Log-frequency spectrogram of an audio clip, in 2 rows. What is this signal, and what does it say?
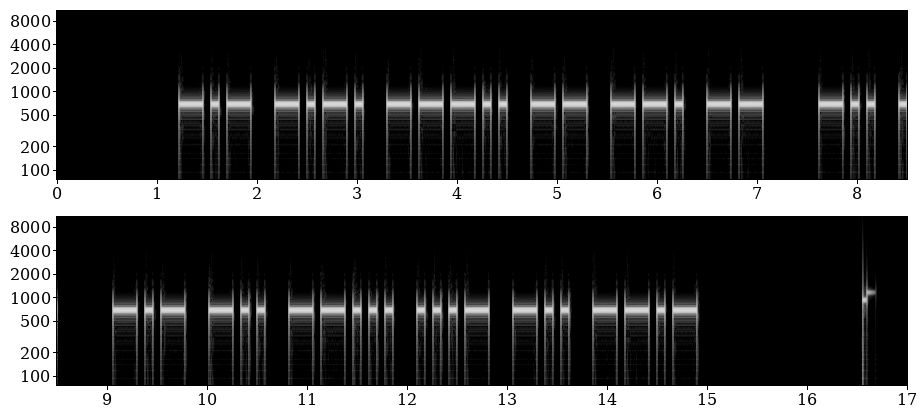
Morse code, heard as a keyed tone, about 15 wpm, 700 Hz. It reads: KC8MGM DE KD7VDQ
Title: USA Callsign DE Callsign - 6 Characters - 15wpm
